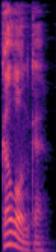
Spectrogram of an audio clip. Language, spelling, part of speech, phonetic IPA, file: Russian, колонка, noun, [kɐˈɫonkə], Ru-колонка.ogg
- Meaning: 1. diminutive of коло́нна (kolónna) 2. column (of figures, print, etc.) 3. a device for dispensing liquids or gases, usually cylindrical in shape 4. gas water heater 5. loudspeaker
